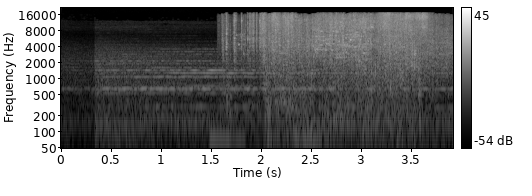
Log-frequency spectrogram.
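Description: A sudden bang as Danko shoots a frozen Tracy through the chest in an icy car park, giving way to a loud, sustained burst of shattering as her frozen body breaks apart into scattering pieces, with no voices over it.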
